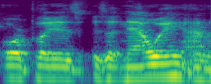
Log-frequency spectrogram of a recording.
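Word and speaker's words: Naoe: So it said play as Yasuke or play as, is it Naue? I don't know how to say it, but N-A. That's right, Naue.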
